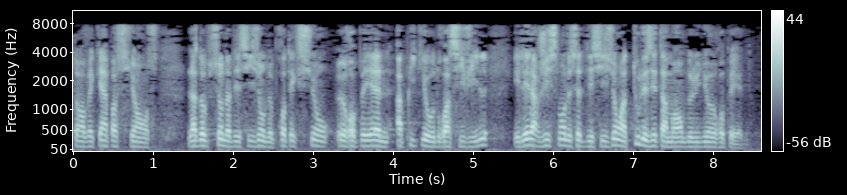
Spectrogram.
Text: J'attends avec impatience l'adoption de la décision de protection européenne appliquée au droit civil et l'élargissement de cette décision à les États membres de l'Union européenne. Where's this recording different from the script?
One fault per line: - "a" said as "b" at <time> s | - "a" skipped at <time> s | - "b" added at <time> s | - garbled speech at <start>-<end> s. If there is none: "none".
- "tous" added at 6.9 s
